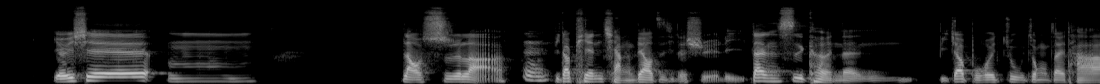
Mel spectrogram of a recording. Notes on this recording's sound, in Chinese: 前幾集音質壓縮較嚴重，這集比較誇張一點點點點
